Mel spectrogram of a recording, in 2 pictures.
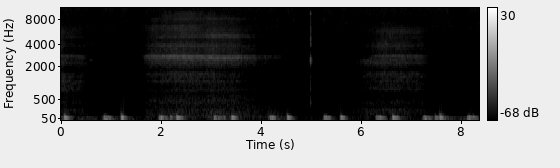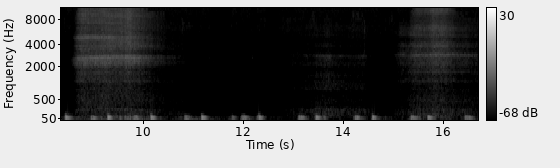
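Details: Soft, slow heartbeat thumps with slow, unhurried breaths rising and falling over them, from a male ASMR sleep-aid recording; a normal resting heartbeat and breathing.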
